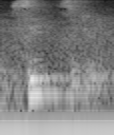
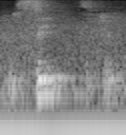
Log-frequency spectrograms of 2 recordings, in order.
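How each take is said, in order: Both takes have the same delivery.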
